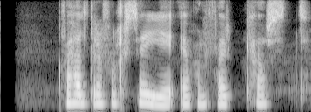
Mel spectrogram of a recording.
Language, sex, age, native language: Icelandic, female, 14, Icelandic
